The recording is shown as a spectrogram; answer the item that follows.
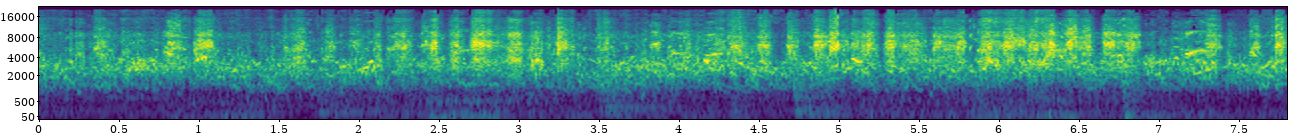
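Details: Aviary budgie colony on 15 July 2025: busy high chirping from many birds, broken by sharper squawks and short squeals that rise and fall in loudness.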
